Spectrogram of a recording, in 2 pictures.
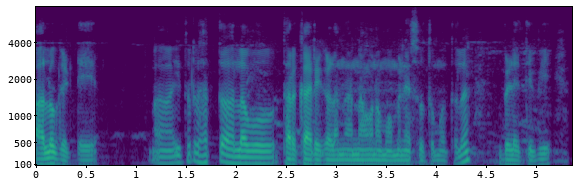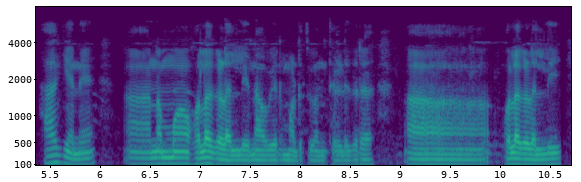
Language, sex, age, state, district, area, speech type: Kannada, male, 30-45, Karnataka, Bellary, rural, spontaneous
